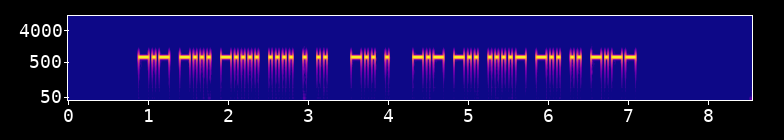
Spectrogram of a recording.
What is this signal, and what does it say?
Morse code, heard as a keyed tone, about 28 wpm, 700 Hz. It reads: KB6HEI DE KD4DIY
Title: USA Callsign DE Callsign - 6 Characters - 28wpm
